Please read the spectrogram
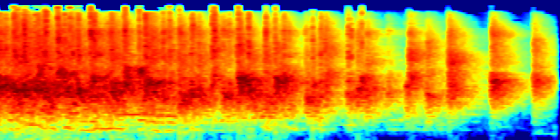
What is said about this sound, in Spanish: están haciendo como que aplauden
